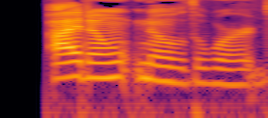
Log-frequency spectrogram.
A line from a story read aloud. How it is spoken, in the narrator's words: said Mrs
